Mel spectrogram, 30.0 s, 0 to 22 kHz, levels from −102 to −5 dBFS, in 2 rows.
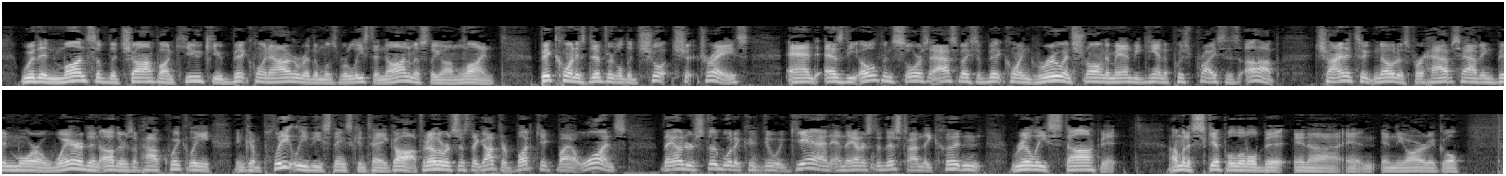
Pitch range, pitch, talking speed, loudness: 125-155 Hz, 140 Hz, 200 wpm, -28 LUFS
